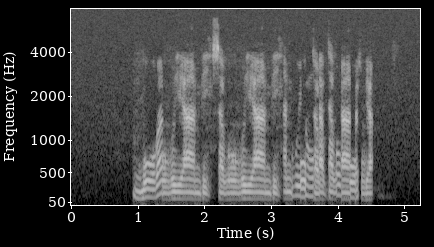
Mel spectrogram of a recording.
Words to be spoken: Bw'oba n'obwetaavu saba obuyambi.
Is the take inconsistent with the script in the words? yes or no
yes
